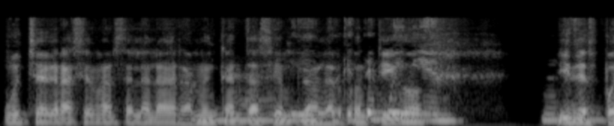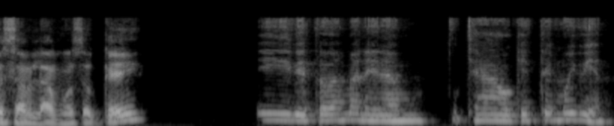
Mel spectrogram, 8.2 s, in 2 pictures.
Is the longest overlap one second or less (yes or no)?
no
